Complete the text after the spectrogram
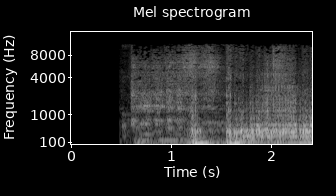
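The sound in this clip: A car engine starts and rumbles with a deep, loud roar that swells in level a couple of times as it runs.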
